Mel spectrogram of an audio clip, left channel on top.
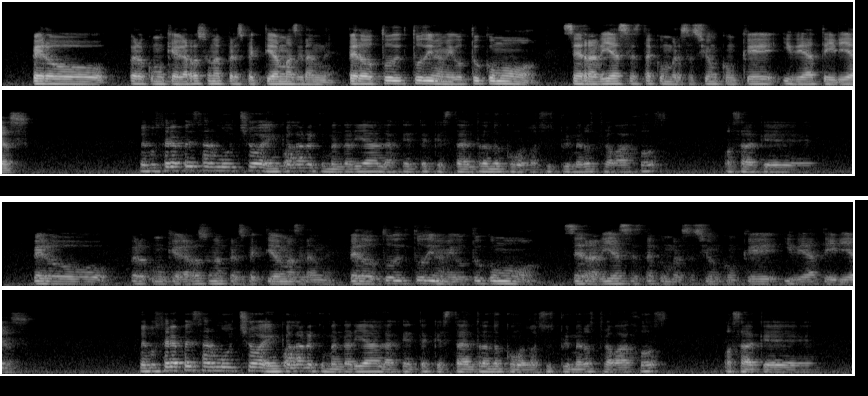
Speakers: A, on the left; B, on the right.
A: pero, pero como que agarras una perspectiva más grande. Pero tú, tú dime, amigo, ¿tú cómo cerrarías esta conversación? ¿Con qué idea te irías?
B: Me gustaría pensar mucho en qué le recomendaría a la gente que está entrando como a sus primeros trabajos, o sea, que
